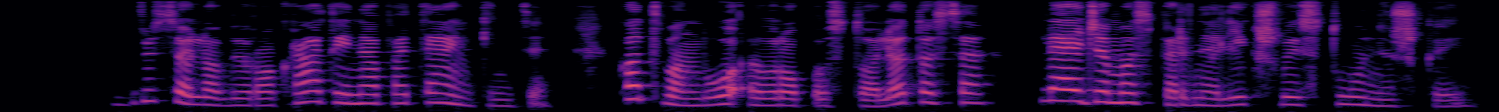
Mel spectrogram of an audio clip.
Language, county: Lithuanian, Vilnius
